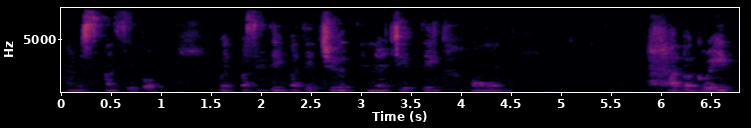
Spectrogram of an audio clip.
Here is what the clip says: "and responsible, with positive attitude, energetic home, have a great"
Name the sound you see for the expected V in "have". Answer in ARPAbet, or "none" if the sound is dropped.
B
